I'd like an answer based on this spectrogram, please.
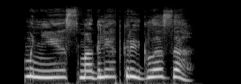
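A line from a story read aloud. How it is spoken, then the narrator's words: Timid, smiling. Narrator (Russian): робко улыбнулась она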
